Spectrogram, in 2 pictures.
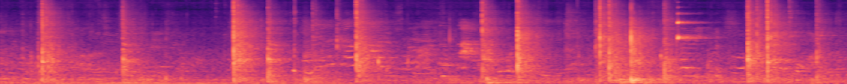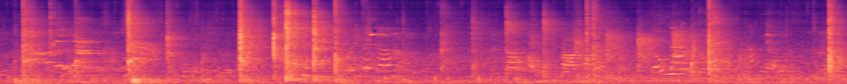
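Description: Badminton rackets strike a shuttlecock sharply in a large echoing hall.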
